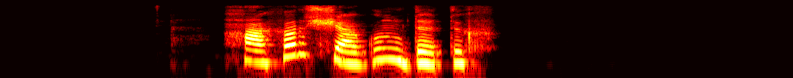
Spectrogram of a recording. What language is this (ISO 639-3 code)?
ady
